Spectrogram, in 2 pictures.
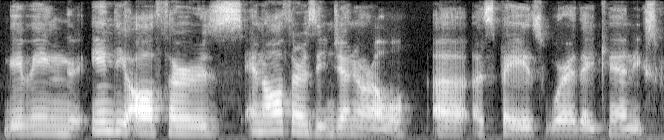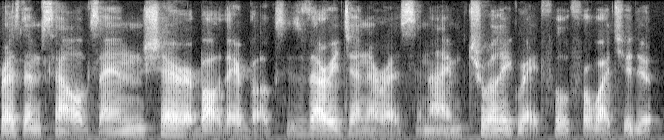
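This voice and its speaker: Creaky-voiced Romanian woman, effusive. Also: deep voice, moderate pace, hardly any pauses, darkish tone. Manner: effusive, earnest. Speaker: interview guest, author and life coach. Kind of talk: conversational interview answers.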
